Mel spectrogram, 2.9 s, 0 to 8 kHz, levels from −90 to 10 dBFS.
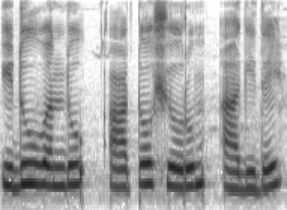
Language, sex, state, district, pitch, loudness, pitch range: Kannada, female, Karnataka, Bidar, 240 Hz, -13 LUFS, 225-260 Hz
